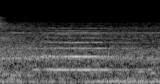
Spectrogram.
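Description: A metro train rumbles steadily and sounds a drawn-out tonal horn as it arrives on a trial run of a new line in Bengaluru, loud and close.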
